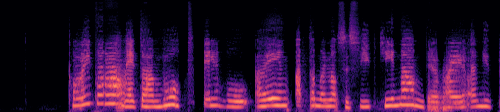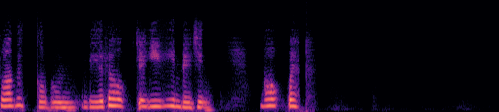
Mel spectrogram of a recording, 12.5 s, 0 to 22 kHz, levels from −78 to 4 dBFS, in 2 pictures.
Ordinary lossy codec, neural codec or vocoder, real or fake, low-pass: none; codec, 44.1 kHz, 0.9 kbps, DAC; fake; none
